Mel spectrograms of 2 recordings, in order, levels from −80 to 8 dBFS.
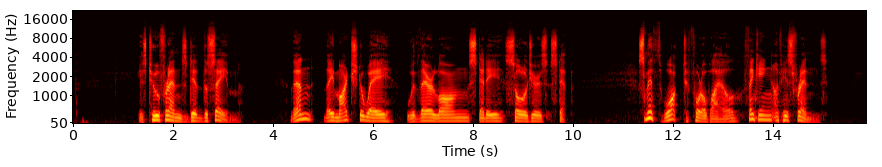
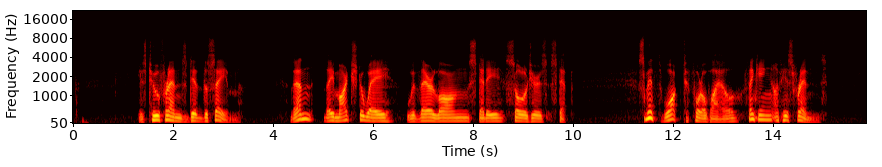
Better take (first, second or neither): first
